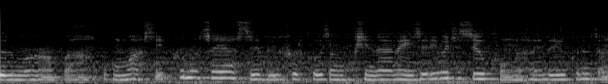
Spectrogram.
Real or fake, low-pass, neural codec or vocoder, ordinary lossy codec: fake; none; codec, 16 kHz, 16 kbps, FreqCodec, larger model; none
